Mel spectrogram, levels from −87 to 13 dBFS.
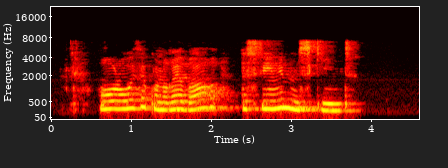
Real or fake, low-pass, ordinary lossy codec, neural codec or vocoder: real; 7.2 kHz; Opus, 64 kbps; none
